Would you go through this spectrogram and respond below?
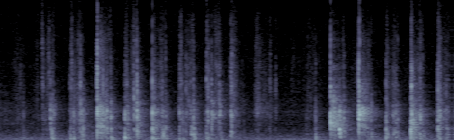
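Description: Tarot cards being shuffled and drawn by hand, a rapid run of crisp papery flicks and snaps in uneven bursts, close and clear with no talking.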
